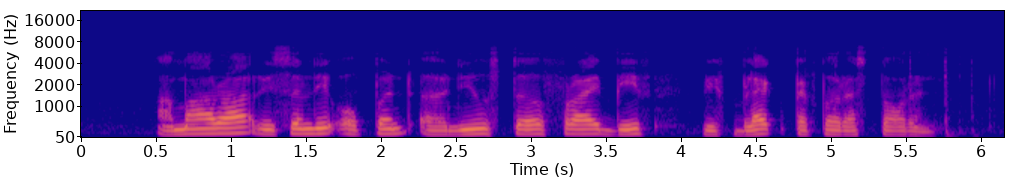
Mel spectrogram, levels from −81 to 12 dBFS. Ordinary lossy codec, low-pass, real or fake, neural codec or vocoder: none; 7.2 kHz; real; none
